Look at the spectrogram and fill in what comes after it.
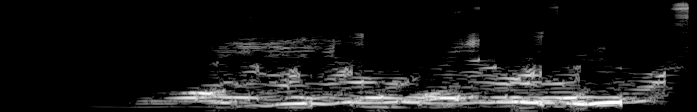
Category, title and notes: Sound effects > Electronic / Design
Sample used from: TOUCH-LOOPS-VINTAGE-DRUM-KIT-BANDLAB. I did some ring mod and big stretch for it with Flstudio sampler. Processed with Vocodex, ZL EQ and Fruity Limiter.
